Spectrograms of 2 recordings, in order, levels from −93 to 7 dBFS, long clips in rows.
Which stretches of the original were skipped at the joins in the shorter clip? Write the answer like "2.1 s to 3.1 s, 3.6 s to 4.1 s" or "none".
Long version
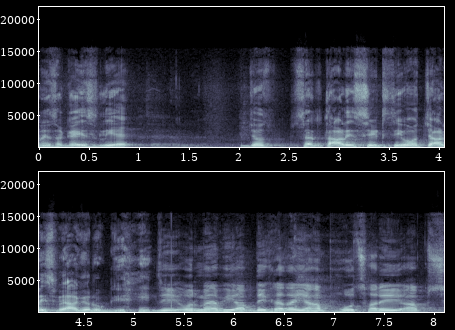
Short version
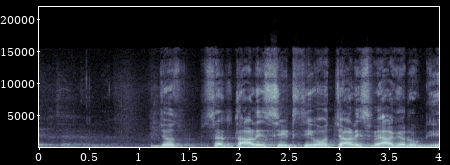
none

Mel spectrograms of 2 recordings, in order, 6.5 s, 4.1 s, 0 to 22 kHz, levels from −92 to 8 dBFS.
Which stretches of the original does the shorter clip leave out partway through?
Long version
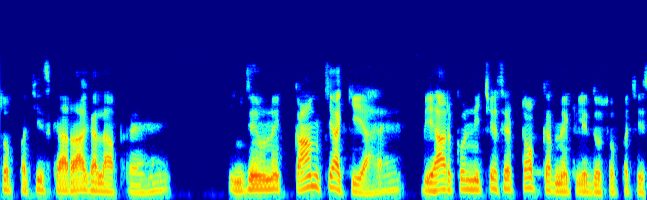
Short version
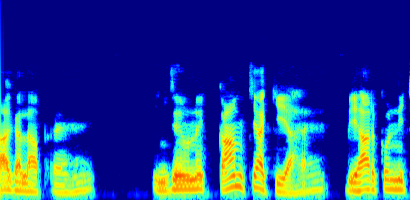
none

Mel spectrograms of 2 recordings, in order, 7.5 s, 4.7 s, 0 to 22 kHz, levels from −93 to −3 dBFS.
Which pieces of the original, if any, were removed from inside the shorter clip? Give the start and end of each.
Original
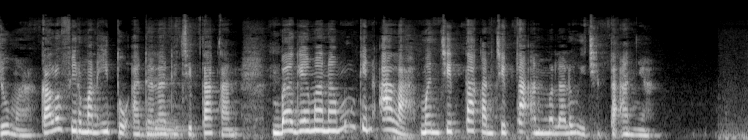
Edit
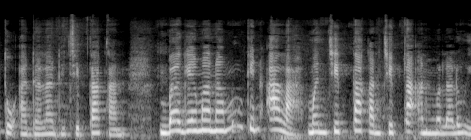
none

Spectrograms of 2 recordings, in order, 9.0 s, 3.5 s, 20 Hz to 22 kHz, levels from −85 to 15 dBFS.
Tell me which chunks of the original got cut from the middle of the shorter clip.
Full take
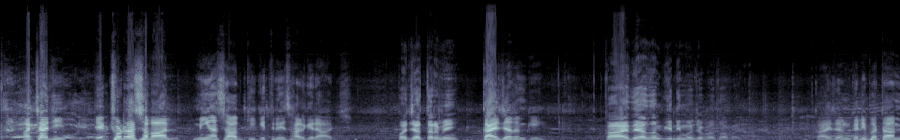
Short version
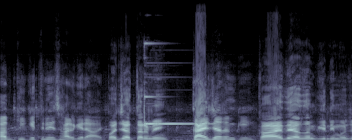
3.3 s to 3.9 s, 5.3 s to 5.9 s

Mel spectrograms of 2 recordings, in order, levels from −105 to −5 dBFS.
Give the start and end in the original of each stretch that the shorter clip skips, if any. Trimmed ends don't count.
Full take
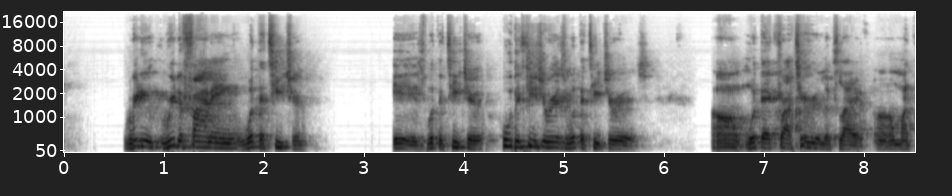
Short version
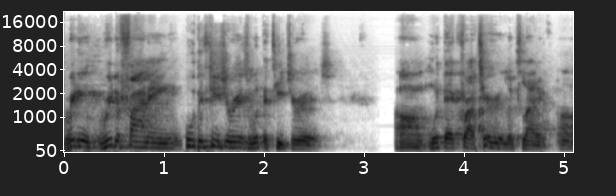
1.7 s to 4.3 s

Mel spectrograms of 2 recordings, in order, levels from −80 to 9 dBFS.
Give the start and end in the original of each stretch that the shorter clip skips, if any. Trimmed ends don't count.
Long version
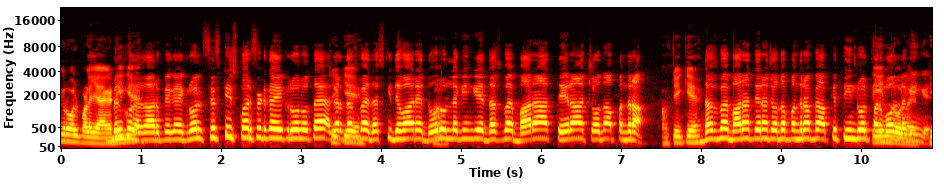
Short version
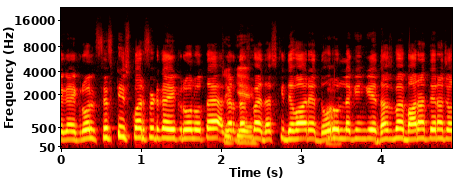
5.3 s to 8.0 s

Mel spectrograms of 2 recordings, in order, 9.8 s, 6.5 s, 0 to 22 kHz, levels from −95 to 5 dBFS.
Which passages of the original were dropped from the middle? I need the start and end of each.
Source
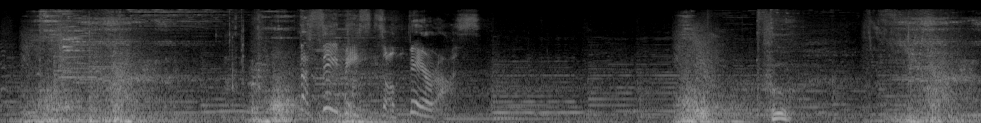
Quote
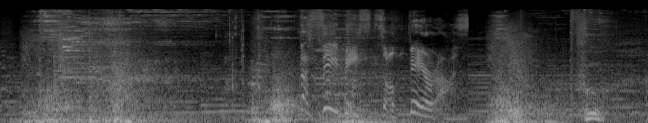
4.7 s to 6.5 s

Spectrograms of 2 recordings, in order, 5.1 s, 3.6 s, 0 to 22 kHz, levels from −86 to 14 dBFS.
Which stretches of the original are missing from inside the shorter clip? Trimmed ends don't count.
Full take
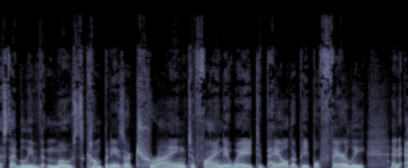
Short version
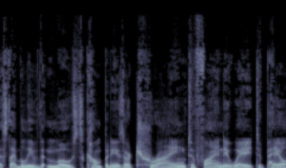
none

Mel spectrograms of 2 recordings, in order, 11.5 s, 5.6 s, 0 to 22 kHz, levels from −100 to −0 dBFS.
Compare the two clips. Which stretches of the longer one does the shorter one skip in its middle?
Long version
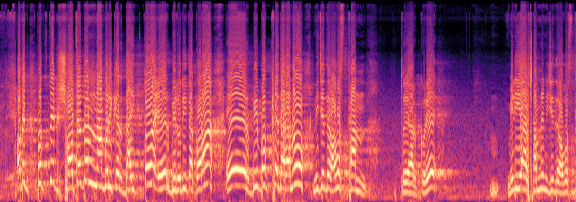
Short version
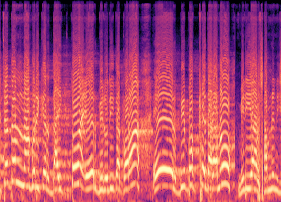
6.2 s to 10.1 s

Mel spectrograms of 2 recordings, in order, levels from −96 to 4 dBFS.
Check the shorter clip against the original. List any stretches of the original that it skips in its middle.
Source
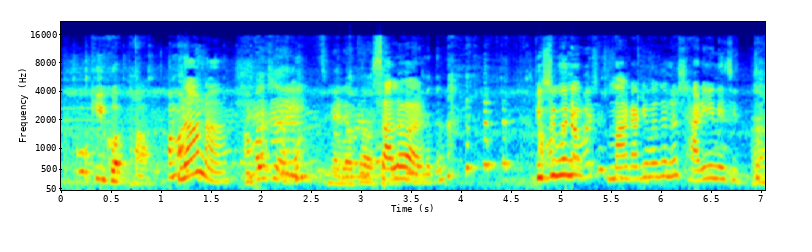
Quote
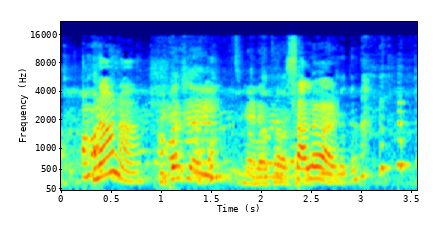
none

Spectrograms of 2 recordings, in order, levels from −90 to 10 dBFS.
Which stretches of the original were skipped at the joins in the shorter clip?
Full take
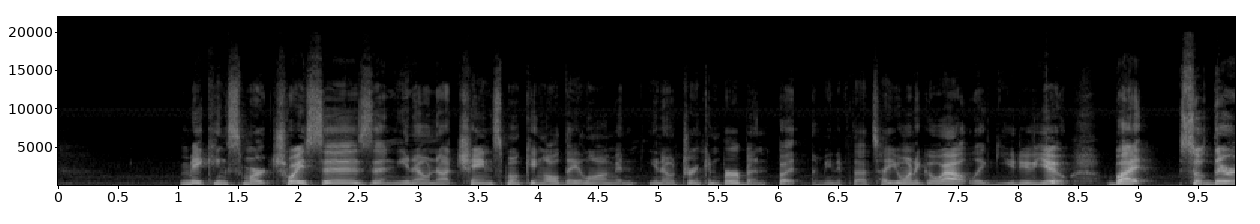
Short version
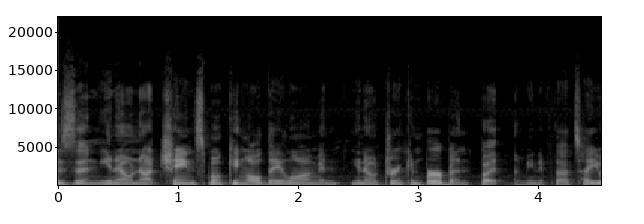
none

